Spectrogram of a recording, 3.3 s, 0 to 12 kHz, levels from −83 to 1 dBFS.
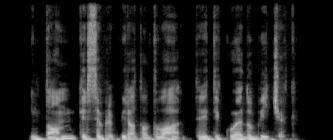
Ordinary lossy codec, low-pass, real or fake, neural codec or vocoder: none; none; fake; vocoder, 24 kHz, 100 mel bands, Vocos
